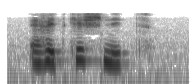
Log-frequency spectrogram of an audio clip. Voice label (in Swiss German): "schnett", Bas Rhin; vin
